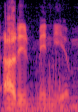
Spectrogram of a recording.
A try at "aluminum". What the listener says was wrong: You're putting extra letters in that shit.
